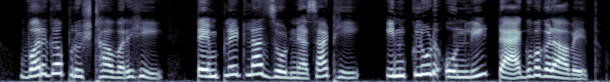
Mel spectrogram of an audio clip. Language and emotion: Marathi, neutral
